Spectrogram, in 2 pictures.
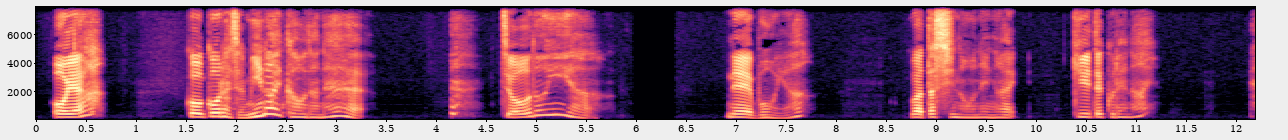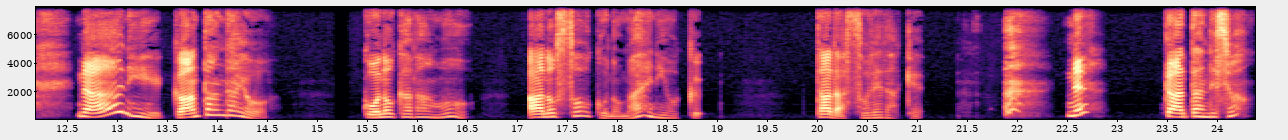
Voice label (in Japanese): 女性 台詞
